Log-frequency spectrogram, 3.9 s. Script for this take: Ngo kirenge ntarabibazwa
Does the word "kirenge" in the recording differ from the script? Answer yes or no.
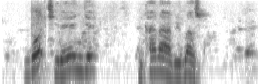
no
